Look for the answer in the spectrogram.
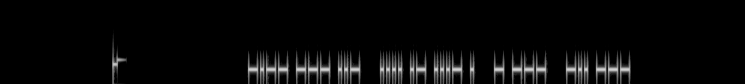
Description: Morse code, heard as a keyed tone, about 40 wpm, 700 Hz. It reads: YOU HAVE TO DO
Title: Sets of 4 Words 40wpm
